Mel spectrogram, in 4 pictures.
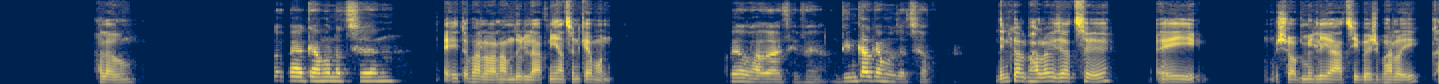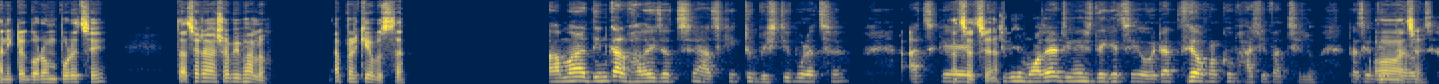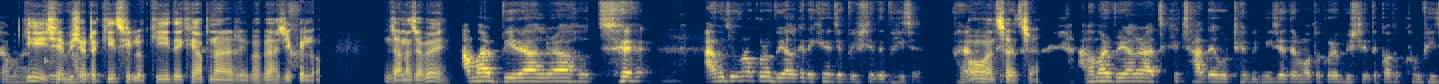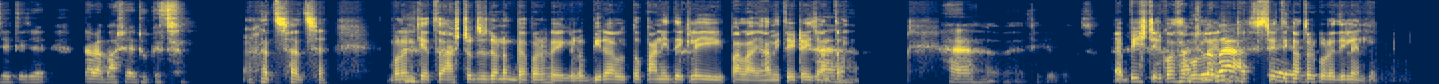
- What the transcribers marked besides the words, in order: tapping; laughing while speaking: "ওইটাতেও"; other noise; laughing while speaking: "হচ্ছে"; laughing while speaking: "ঢুকেছে"; chuckle
- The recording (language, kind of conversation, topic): Bengali, unstructured, খাবার নিয়ে আপনার সবচেয়ে মজার স্মৃতিটি কী?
